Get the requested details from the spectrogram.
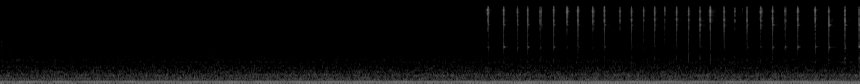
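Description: Long painted nails tap a medium-size white ceramic mug printed "Morning gorgeous," held in both hands and likely holding tea. A steady low hum fills the first few seconds, then a quick, fairly even series of sharp, bright clicks runs to the end, each dying away almost instantly.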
